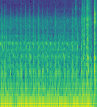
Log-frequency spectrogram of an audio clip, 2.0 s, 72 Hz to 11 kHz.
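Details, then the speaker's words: 1980s car that sat maybe a year after running out of gas, cranking: rapid, even cranking pulses, then sharp clunks as the door locks cycle on every start attempt, an electrical quirk; the owner suspects it has no fuel. "But every time I try to start the car, everything cycles. You hear the locks go."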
